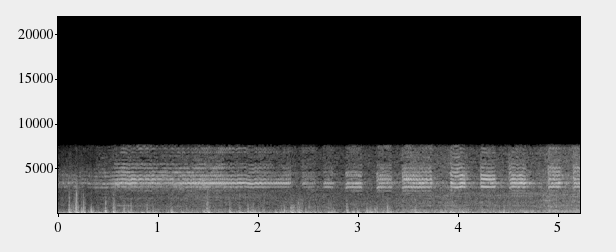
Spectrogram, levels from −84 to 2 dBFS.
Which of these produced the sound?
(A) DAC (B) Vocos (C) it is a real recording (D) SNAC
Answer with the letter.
C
